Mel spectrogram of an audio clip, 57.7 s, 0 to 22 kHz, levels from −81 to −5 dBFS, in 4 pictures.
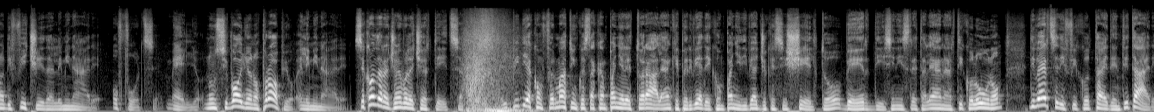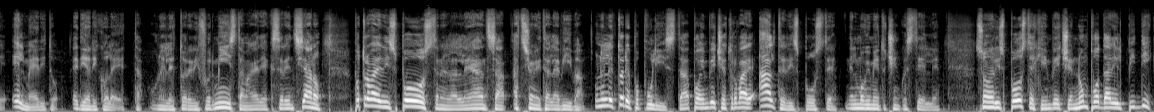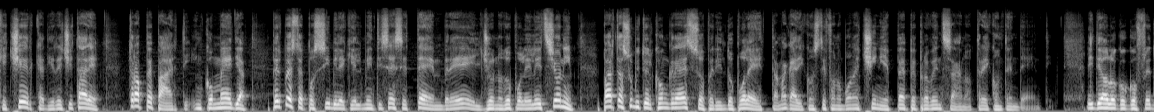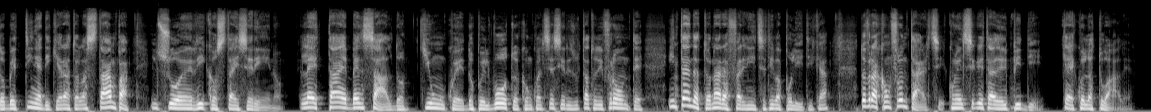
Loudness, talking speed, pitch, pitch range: -17 LUFS, 170 wpm, 135 Hz, 115-160 Hz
